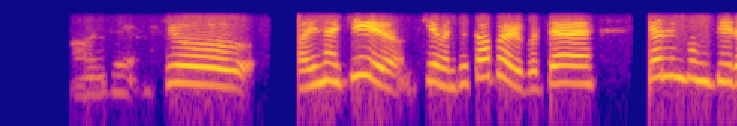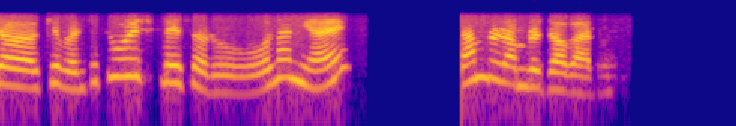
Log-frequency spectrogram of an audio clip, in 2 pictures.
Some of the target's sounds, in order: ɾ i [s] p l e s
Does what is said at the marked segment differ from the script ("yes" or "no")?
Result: no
